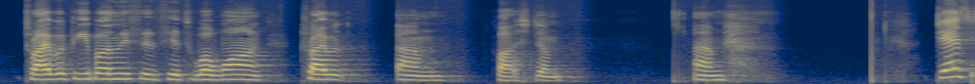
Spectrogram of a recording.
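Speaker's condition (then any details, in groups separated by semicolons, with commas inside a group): Cerebral palsy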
